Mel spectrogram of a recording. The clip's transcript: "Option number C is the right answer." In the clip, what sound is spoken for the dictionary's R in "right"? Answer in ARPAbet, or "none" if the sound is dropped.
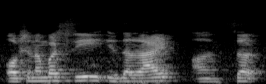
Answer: R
